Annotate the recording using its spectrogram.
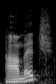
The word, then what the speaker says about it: homage: The H is silent. – Oh, Homage? – Try it again. – Homage? – Homage.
